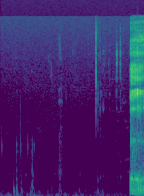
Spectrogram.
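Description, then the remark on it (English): A few soft, low gurgling noises lead into a single loud burp that erupts abruptly at the very end and is cut off mid-sound. “Yeah, it was a burp, people.”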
